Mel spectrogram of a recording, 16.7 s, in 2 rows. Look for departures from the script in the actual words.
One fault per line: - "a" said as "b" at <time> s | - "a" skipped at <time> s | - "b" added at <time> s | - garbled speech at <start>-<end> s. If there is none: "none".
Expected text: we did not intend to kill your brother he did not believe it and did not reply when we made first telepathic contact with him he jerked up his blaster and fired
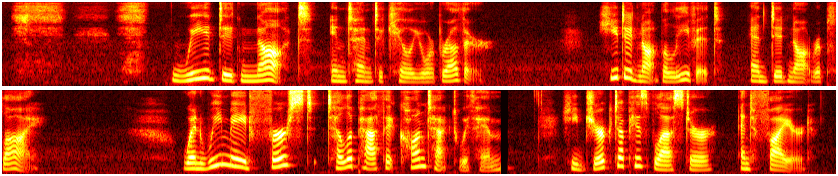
none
